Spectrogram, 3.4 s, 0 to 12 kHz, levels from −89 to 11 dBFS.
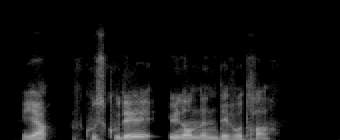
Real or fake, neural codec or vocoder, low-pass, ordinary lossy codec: real; none; 7.2 kHz; Opus, 32 kbps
